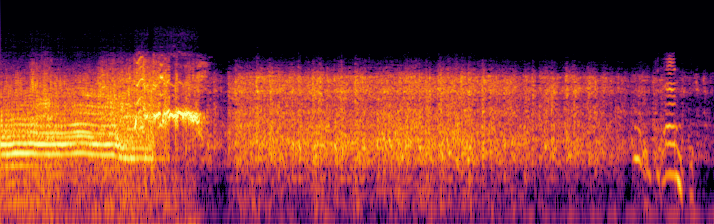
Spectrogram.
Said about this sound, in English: Hey, my foot! My foot! It's caught in the train! Hey, it's not coming down your track. It's coming down this one!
